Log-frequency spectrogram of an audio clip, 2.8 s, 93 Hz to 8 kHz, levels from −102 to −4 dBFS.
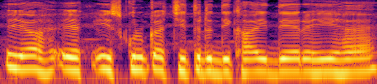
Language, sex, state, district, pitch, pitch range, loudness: Hindi, male, Jharkhand, Palamu, 180 Hz, 175-200 Hz, -14 LUFS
